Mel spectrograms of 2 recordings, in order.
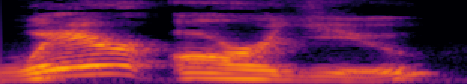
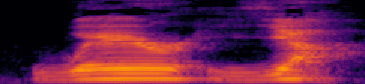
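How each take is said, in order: First: The words 'are you' are said in full. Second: The words 'are you' are reduced to 'ya'.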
